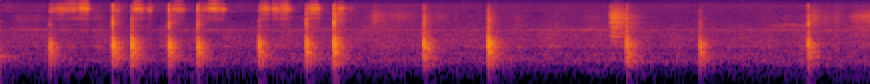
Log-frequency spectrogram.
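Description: A marker or chalk writes out an equation in a chemistry lesson on reaction rates, producing a steady run of sharp tapping strokes and short scratches at close range with no one talking.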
